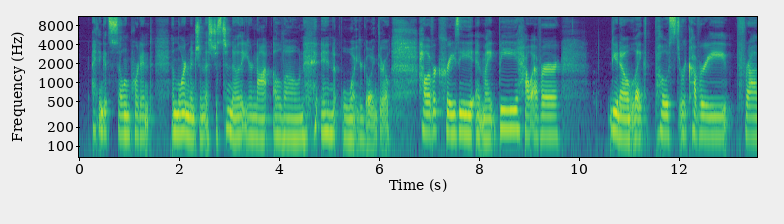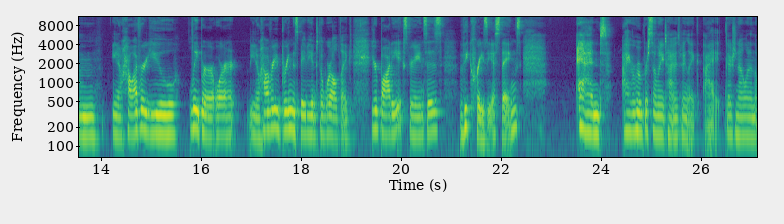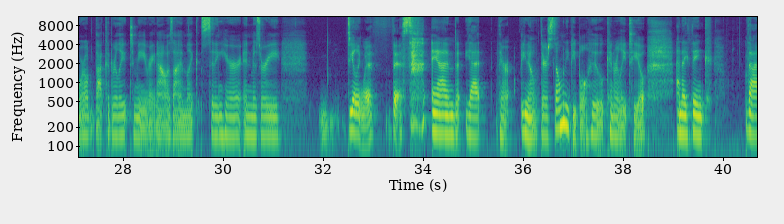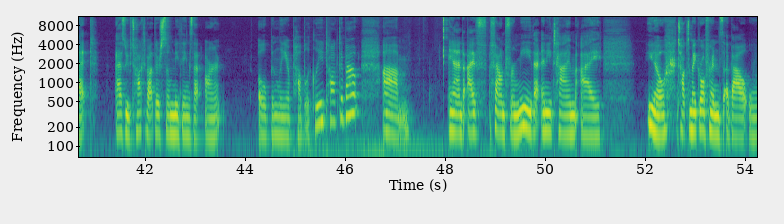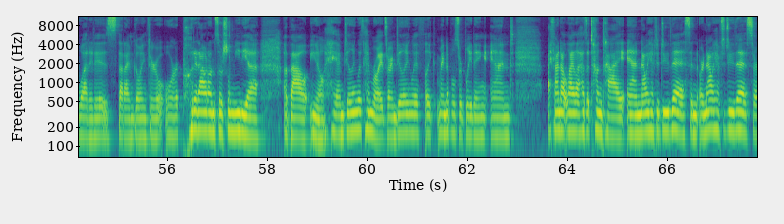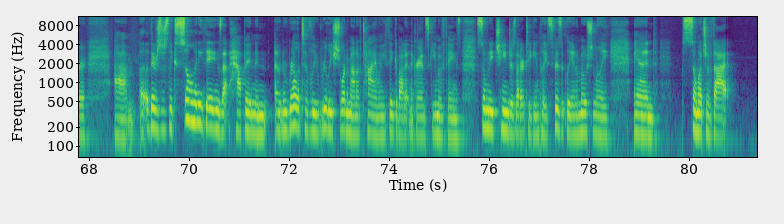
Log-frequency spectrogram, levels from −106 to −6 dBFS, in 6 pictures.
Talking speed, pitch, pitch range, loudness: 175 wpm, 155 Hz, 145-170 Hz, -22 LUFS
